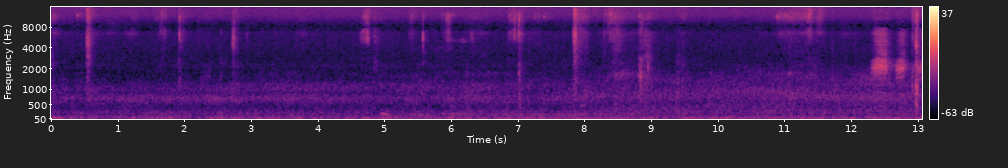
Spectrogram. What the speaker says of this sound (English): Oh, there's a duck.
